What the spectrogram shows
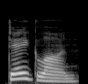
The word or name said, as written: deaglan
